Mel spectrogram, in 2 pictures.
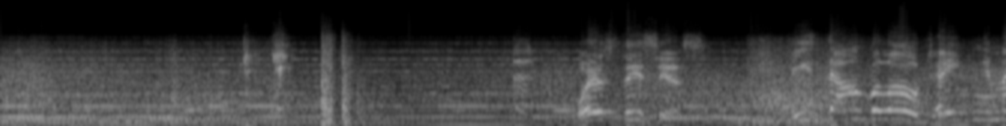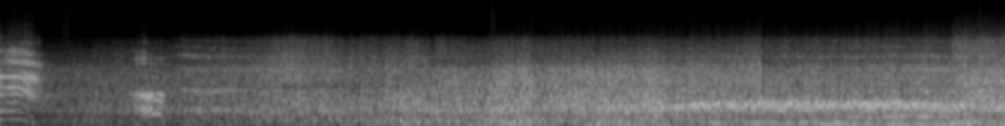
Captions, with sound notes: - Eh, eh. - Where's Theseus? - He's down below taking a nap. - Oh? (winds howling) (suspenseful orchestral music)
